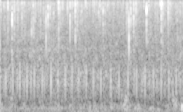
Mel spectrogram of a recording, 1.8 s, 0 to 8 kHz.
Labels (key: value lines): label: biophony, rattle
recorder: SoundTrap 500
